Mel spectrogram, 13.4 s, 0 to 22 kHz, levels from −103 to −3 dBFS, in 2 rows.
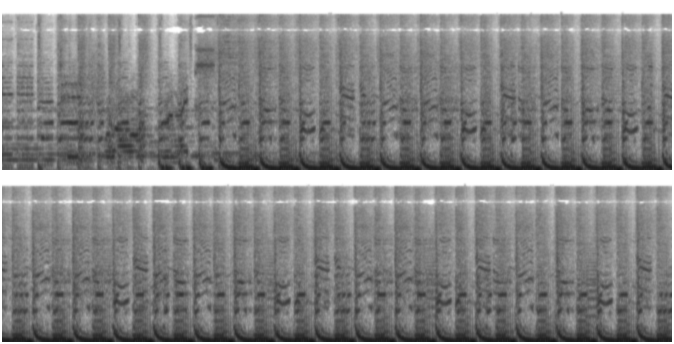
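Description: Nothing in the audio stood out as a technical fault on listening.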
